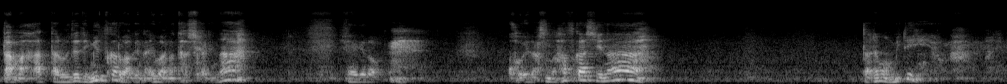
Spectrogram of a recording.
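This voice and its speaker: A hapless, timid husband, as a male storyteller plays him, muttering sheepishly to himself in an Osaka accent. His voice is bright, and the room around him is echoey. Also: mid-range voice, big pitch swings, normal speed, pauses often, distant mic, a little hiss or hum, pitched below the performer's own voice.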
